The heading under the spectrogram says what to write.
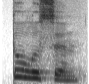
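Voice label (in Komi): "тулысын", female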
